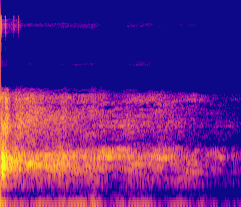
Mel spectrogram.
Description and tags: Strates Perc Labo
Different sounds mixed together.
beep, synth, wave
